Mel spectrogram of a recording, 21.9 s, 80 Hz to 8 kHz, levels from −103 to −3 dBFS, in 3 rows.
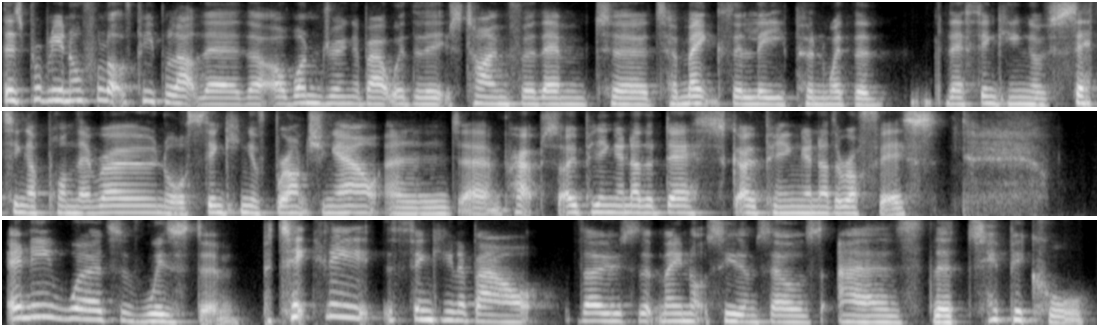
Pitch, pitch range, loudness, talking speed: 190 Hz, 180-210 Hz, -22 LUFS, 175 wpm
